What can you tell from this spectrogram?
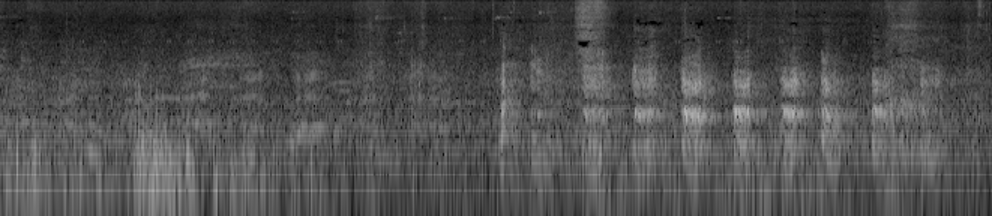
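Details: Immature male Galapagos sea lions in the Galapagos practicing fights for future dominance battles: a run of short, harsh, harmonic barks repeated about twice a second, preceded by lower grunting and splashing.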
